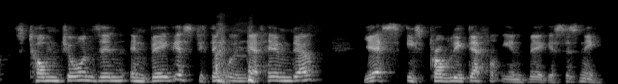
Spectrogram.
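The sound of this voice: A man talks at a fairly quick pace with fairly high pitch and ordinary pitch variation. His tone is bright and sharp, with a slightly husky edge.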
